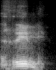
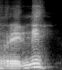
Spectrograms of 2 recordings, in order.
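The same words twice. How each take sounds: First: The stress is on the first syllable. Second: The stress is on the last syllable. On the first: This is what the misspelled sign says. The speaker calls it wrong. "dice René. ¿Ya? Eso es un error ortográfico" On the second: This is the name as it should be. The speaker calls it right. "No dice René"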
